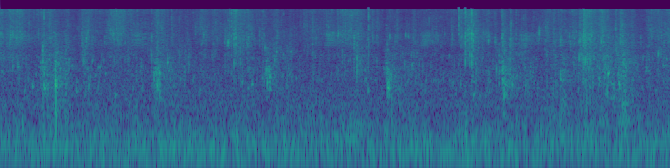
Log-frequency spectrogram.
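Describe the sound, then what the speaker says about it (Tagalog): Water pours and splashes steadily over a mestizo water buffalo being cooled down on a farm, a continuous trickling, splattering wash with occasional louder dousing splashes, close by. "nainitan si Palo, kaya buhusan natin siya ng tubig"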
